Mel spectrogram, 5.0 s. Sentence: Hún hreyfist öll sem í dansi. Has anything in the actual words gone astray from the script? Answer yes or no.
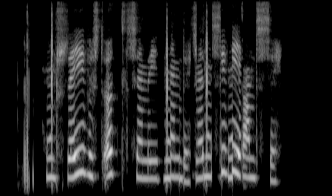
yes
